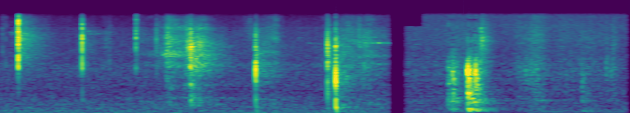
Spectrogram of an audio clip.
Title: joint cracking compilation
